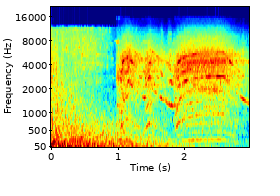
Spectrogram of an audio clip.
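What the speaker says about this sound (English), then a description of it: "I stole their leaf blower." A leaf blower running, a loud whining motor with harsh rising and falling pitch sweeps as it revs, close by and alone without talk.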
